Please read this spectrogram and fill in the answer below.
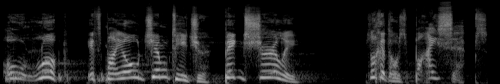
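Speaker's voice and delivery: high, awed excitement; thrilled visitor back at the old school; nostalgic delight. Acted. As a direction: marvel at each familiar sight. Revisits his old school, delighted.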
